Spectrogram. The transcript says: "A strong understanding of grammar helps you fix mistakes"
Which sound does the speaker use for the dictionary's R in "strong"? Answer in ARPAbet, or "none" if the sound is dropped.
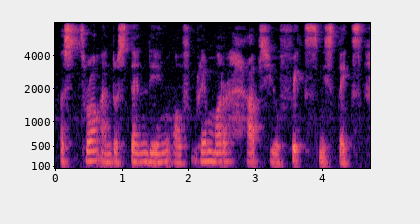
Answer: R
